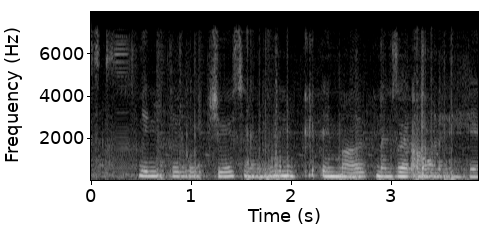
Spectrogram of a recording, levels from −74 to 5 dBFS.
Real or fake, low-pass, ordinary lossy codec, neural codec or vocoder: fake; 7.2 kHz; none; codec, 24 kHz, 0.9 kbps, WavTokenizer, medium music audio release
